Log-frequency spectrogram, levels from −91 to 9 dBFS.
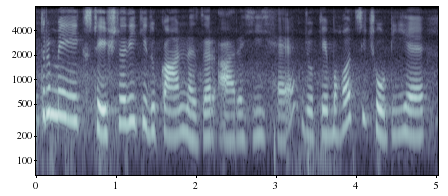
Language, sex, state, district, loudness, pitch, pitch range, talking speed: Hindi, female, Maharashtra, Dhule, -16 LUFS, 215 Hz, 200-305 Hz, 200 wpm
